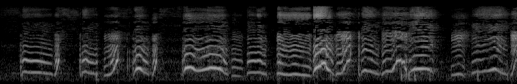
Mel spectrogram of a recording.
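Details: A Siberian Husky named Shira, with her Nerf squeaker football, 'talks' in continuous wavering moans. Each note rises and falls, strung together almost without break, with a brief high squeak near the middle.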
